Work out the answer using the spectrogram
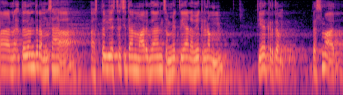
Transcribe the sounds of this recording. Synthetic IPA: ɐt̪ɐd̪ɐnt̪ɐɾɐmsɐɦɐɐst̪ʰɐʋjɐst̪ʰɐt͡ʃit̪aːnmaːɾɐɡaːnsɐmjɐk̚t̪ɐjaːnɐʋeːkɾɐɳɐm | t̪iːnɐkɾɪt̪ɐm | t̪ɐsmaːt̪̚

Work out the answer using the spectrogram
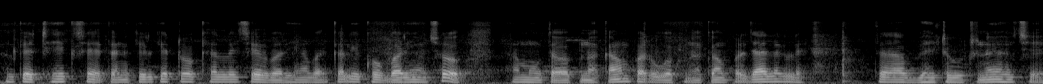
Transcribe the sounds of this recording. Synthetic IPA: kəlkeʈʰikt͡ʃʰɛt̪ənikiɾkeʈokʰelːɛt͡ʃʰɛt̪bəɾ̤ijãbʱakəliekʰobəɾijõt͡ʃʰo | həmut̪ɔəpnakampə̰ɾṵəpnakampə̰ɾd͡ʒajləɡlɛ | t̪ɔəbbʱeʈuʈʰnɛɦojt͡ʃʰɛ̰

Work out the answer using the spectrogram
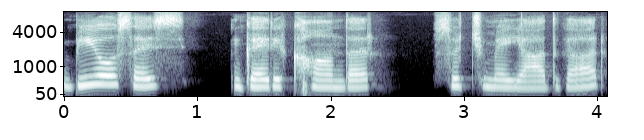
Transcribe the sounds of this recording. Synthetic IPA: biːoːsɐsʲ | ɡɐːɾikʰãːnd̪ɐɾ | sʊt͡ʃʰmẽjaːd̪ɡaːɾ

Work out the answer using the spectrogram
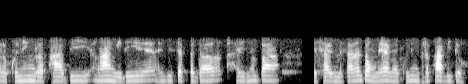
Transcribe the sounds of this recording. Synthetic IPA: ɾɐkʰuniŋɡɐpʰabiɐŋaŋɡidihajzik̚t͡ʃɐt̚pɐdɐhɐjnɐbɐ | pɐjsʰabimɐsanɐtoŋbɐjabɐkʰuniŋkʰɐɾɐpʰabidɔ

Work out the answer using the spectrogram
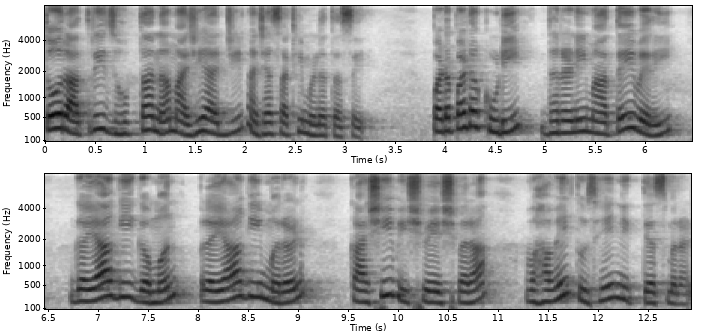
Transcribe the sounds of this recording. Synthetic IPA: t̪oɾat̪ɾiːd͡zʱopt̪anamad͡ʑʱiɾad͡ʑiːmad͡ʑʱjasaʈʰiːm̤əɽ̃ət̪əse | pəɽpəɽkuɽiːd̪ʱəɾɳimat̪eʋəɾiː | ɡəjaɡiːɡəmənpɾəjaɡiːməɾəɳ | kaɕiːʋiɕʋeɕʋəɾa | ʋʱaʋet̪ud͡zʱenit̪jəsməɾəɳ

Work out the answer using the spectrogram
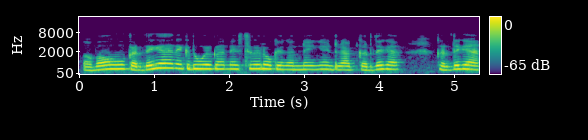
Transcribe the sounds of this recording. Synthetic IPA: əʋaːokəɾd̪eːɡɛːnɪkd̪uːekənːẽɪst̪ʰeʋeloːkẽɡənːẽjẽɪ̃ɳʈəɾɛːk̚ʈkəɾd̪eːɡɛː | kəɾd̪eːɡɛː

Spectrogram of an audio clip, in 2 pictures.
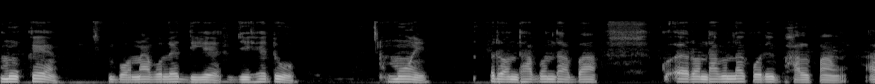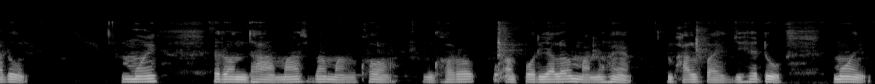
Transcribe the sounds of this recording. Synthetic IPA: mʊkɛbɔnabɔlɛdijɛziɦɛtʊ | moj | ɹɔnd̪ʱabɔnd̪ʱaba | ɹɔnd̪ʱabɔnd̪ʱakoɹibʱalpaʊ̃ | a̰ɹu | moj | ɹɔnd̪ʱamasbamaŋkʰɔ | ɡʱɔɹɔpɔɹijalɔɹmanuɦɛ | bʱalpajziɦɛtʊmoj

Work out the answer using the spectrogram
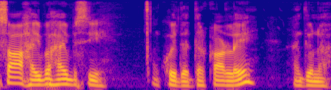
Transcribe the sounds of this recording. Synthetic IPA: saɦajbɐɦajbɐsi | ɐkʰojdɐdɐɾkaɾlej | ɐdunɐ

